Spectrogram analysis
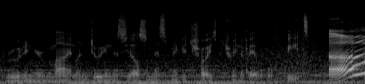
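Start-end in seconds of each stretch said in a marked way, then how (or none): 3.3-3.7 sharp high startled cry; sudden squeal of surprise; surprised yelp. Real, not acted. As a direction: jump at something on screen. Sudden reaction while playing.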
